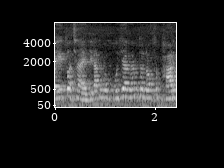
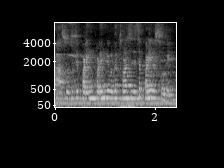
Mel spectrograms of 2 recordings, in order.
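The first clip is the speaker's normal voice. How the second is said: normal talking voice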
